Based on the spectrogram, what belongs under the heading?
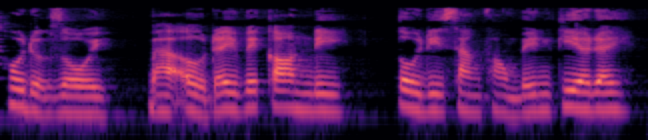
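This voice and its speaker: A woman voicing a stern aging father who lectures his grown daughter in a firm, slow, measured way. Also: fairly low pitch, steady tone, dark tone, natural voice. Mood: resigned.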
